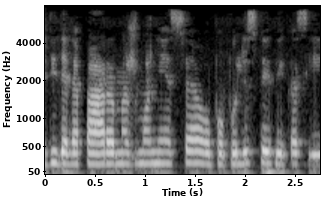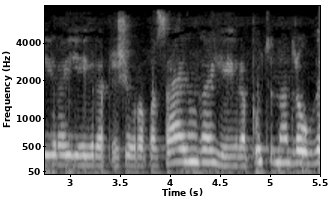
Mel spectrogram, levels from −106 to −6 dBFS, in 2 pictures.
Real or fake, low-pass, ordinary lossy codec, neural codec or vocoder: real; 7.2 kHz; MP3, 48 kbps; none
